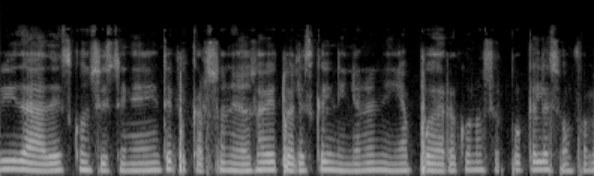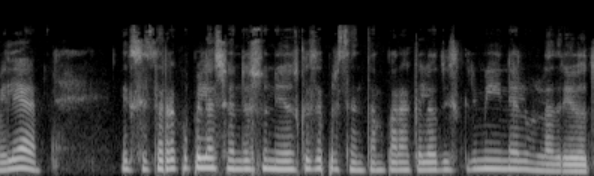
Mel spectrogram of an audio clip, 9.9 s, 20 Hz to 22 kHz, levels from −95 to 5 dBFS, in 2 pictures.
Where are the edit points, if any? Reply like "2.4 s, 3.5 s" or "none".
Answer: none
